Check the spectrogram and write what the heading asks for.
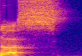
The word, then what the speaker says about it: os: Pire encore, si on prend le mot os, ici, au singulier, on prononce le S. Par exemple, le chien adore son os. Mais au pluriel, le S disparaît de la prononciation.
